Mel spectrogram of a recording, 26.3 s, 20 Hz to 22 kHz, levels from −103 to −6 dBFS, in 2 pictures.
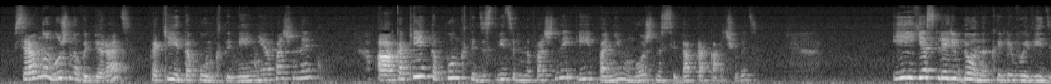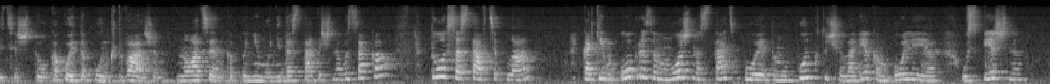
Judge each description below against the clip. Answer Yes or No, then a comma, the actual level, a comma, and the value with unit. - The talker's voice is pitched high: Yes, high, 230 Hz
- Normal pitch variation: No, wide, 6.1 semitones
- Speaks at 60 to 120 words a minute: Yes, slow, 110 wpm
